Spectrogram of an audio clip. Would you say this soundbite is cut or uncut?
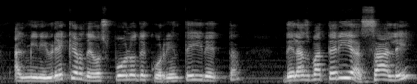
uncut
